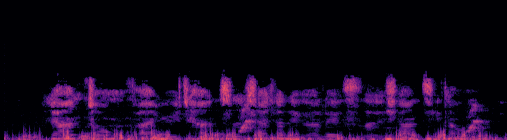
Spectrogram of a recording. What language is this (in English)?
Chinese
